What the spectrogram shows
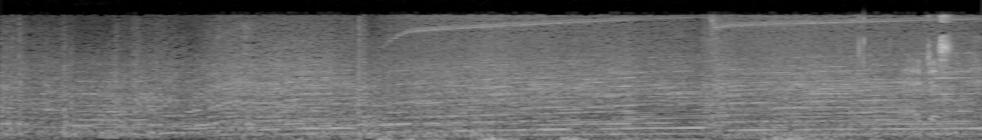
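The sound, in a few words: front-wheel drive race car engine revving in a racing video game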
